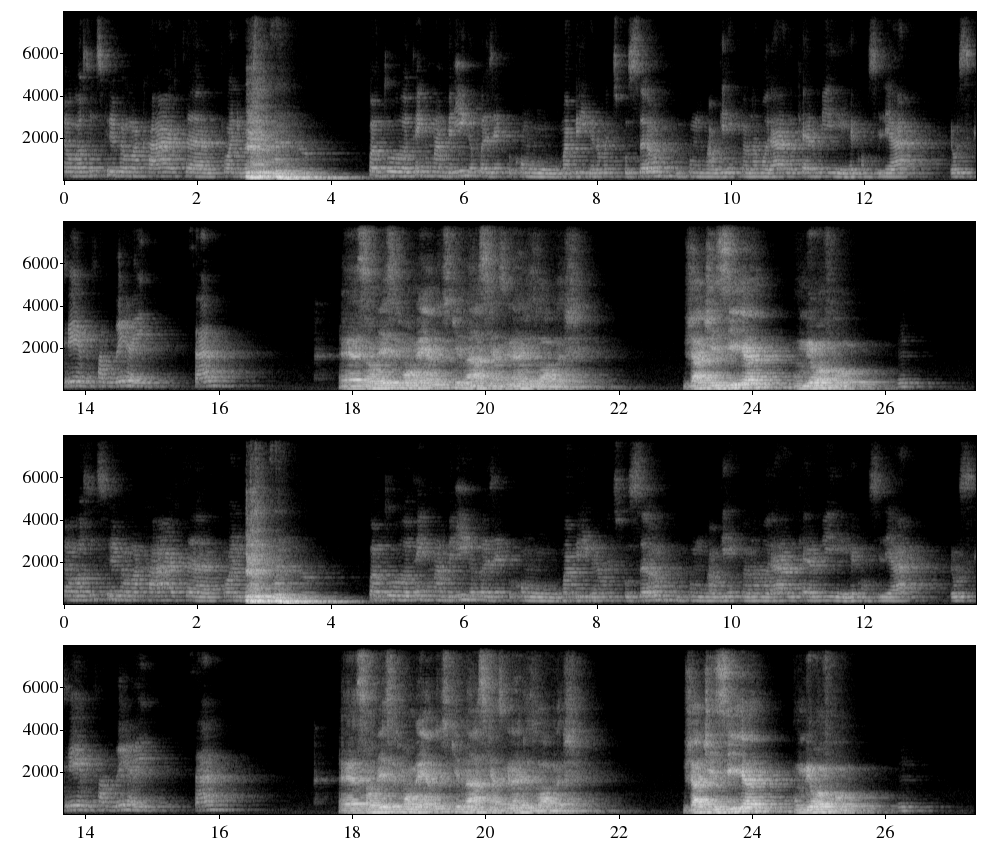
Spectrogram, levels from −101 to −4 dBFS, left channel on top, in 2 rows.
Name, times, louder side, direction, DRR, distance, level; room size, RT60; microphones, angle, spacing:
voice 1, 0.0-2.9 3.2-3.7 4.6-12.7 13.3-15.0 15.6-16.1 26.2-26.3, left 1 dB, 75° left, -1 dB, 0.7 m, -42 dB
voice 2, 2.7-3.6 17.8-21.4 23.0-24.2 24.6-25.5, right 1 dB, 50° right, -3 dB, 0.9 m, -24 dB
4.5 x 2.2 x 4.3 m, 1.3 s
head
